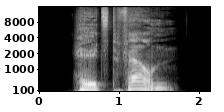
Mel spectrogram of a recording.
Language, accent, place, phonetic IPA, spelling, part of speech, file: German, Germany, Berlin, [ˌhɛlt͡st ˈfɛʁn], hältst fern, verb, De-hältst fern.ogg
- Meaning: second-person singular present of fernhalten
